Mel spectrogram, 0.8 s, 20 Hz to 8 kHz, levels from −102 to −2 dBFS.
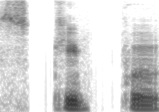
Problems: low volume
